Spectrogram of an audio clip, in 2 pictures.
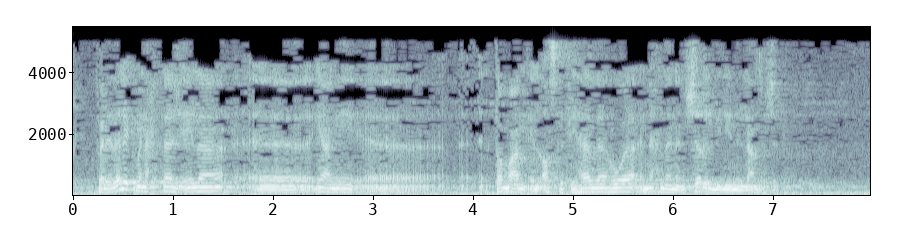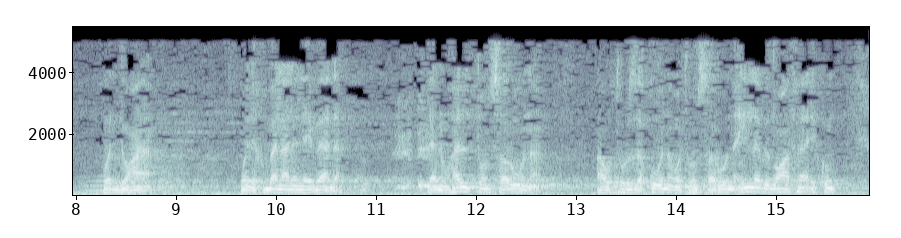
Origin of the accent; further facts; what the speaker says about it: Sohag, Sohag Governorate, Egypt; أذكر في بلدي أنا من سوهاج كنت أذهب وعمري تقريبا حوالي 10 سنوات أو 15 سنة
